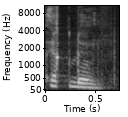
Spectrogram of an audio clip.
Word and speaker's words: عقد: Qauluhu iqdun, perkataan musannif tentang iqdu yaitu habada iqdu sudadin wa fakharin, itu cara bacanya dengan bikasril ain, dengan kasrah ain al-muhmalah yang tidak bertitik, ainnya itu wa al-qiladah,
